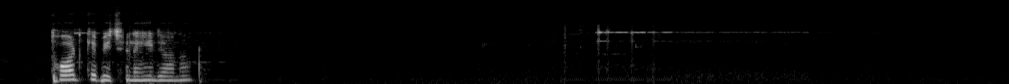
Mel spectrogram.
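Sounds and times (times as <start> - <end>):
high-pitched chime ringing: 5.8 - 8.8.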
